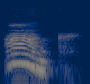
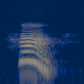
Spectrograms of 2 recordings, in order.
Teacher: जैसे हम बोलते हैं आंख, आप देखेंगे कि यहाँ पर आंख जब हम बोलेंगे, या हम कहें हाँ, तो यहाँ पर नाक और मुंह दोनों मार्ग से जो वायु है वो बाहर आती है। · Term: अनुनासिक स्वरों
